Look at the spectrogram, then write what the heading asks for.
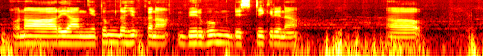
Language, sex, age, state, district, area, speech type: Santali, male, 18-30, West Bengal, Birbhum, rural, spontaneous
